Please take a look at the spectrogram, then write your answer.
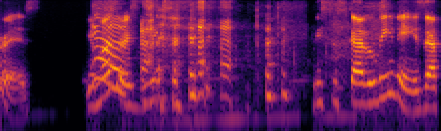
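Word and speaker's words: Scottoline: Your mother is Lisa Scatolini. Is that pronounced right? Or absolutely, like fettuccine.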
